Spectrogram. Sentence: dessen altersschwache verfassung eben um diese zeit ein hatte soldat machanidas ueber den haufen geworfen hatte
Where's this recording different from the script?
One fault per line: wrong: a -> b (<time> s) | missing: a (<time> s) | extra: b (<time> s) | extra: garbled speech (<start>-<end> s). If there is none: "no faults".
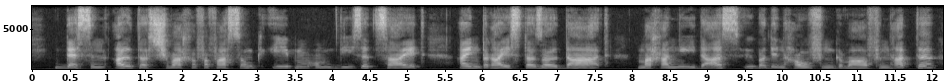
wrong: hatte -> dreister (6.0 s)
